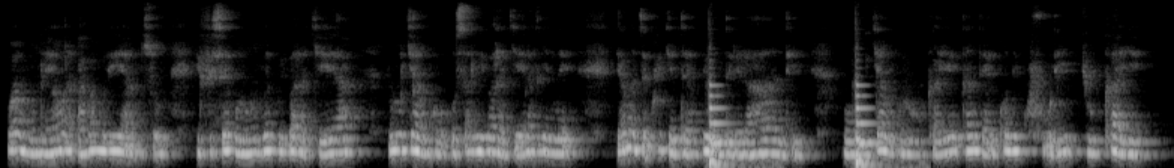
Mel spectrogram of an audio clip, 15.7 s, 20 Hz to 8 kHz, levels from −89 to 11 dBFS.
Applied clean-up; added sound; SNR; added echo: none; Bowed string instrument; 0 dB; reverberation time 0.6 s.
